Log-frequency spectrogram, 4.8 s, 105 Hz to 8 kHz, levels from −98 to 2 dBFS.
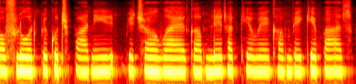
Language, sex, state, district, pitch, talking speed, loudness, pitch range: Hindi, female, Chandigarh, Chandigarh, 210 Hz, 175 wpm, -16 LUFS, 205-215 Hz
